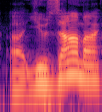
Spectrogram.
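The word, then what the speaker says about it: Uzomah: And CJ Uzama, got his name right.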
